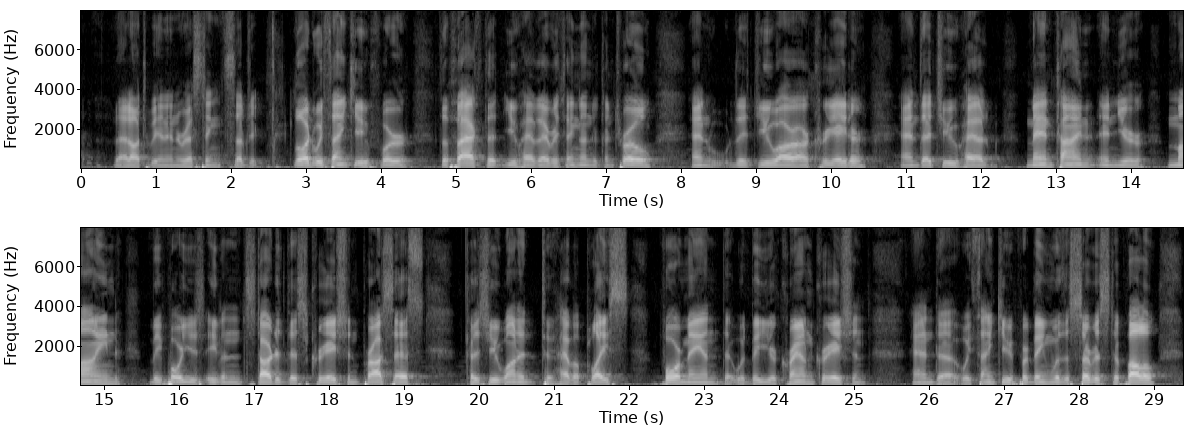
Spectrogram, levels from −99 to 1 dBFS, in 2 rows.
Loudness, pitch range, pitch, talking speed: -29 LUFS, 95-115 Hz, 105 Hz, 140 wpm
